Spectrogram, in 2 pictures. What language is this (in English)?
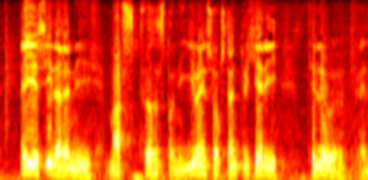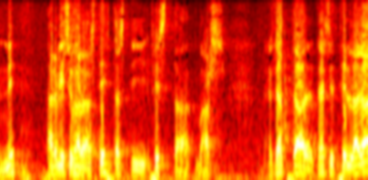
Icelandic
